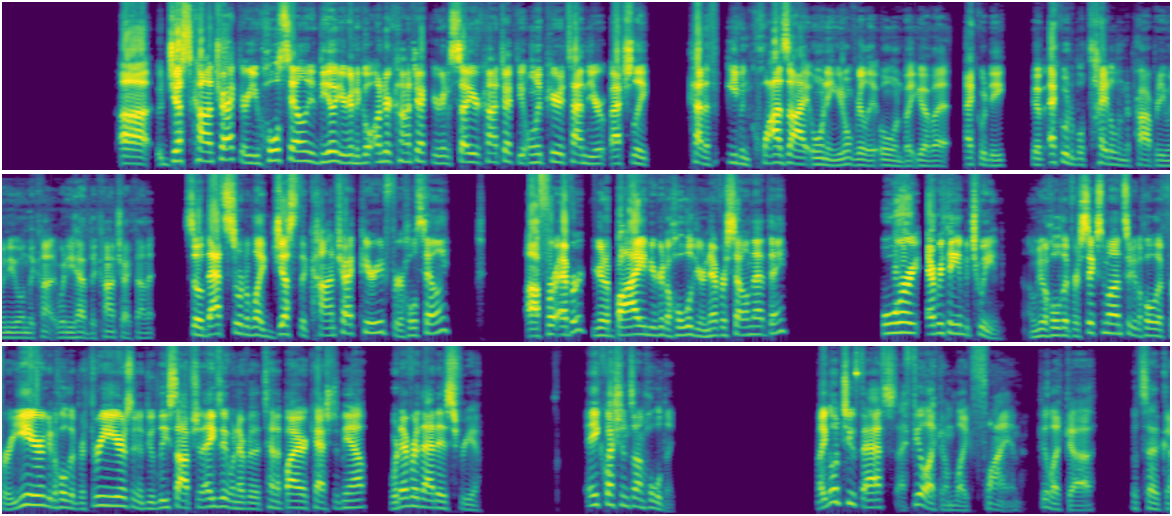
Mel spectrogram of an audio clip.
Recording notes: In Topeka, Kansas. This was a live class recorded.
